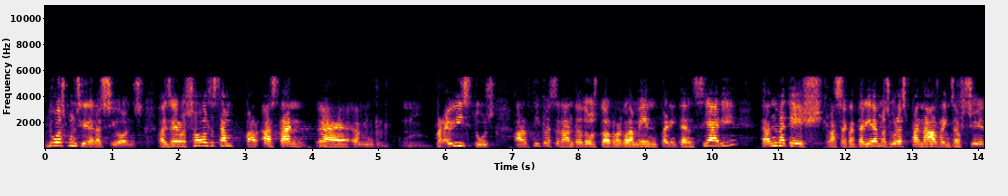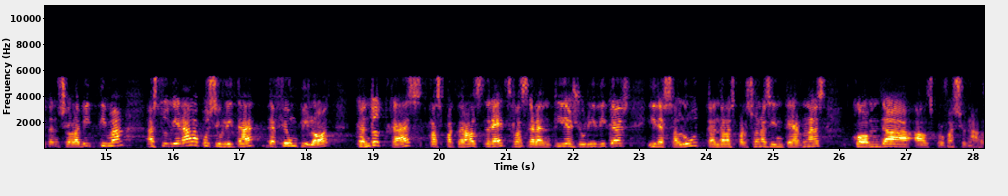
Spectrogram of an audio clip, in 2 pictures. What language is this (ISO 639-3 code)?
cat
